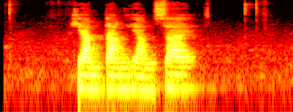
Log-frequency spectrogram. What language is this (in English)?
Min Nan Chinese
